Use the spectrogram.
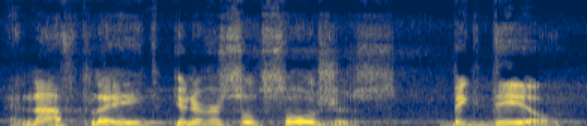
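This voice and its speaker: A brash action star in a game, breezy and mocking. His mid-pitched voice bounces expressively in a long reverb. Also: big pitch swings, normal speed, a bit bright. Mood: cheeky. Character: brash, cheeky, wisecracking male action star. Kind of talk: video game fight-intro banter.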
